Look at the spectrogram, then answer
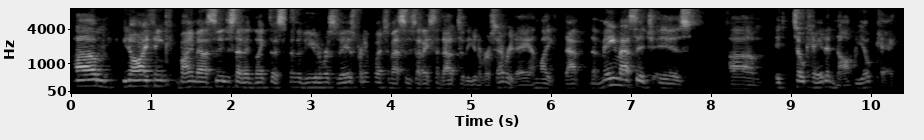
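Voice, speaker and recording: A man with a medium-pitched voice talks as a guest in a relaxed conversation. He is candid and earnest, using informal phrasing and often restarting a thought to put it another way. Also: fairly quick, poor audio. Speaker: interview guest.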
